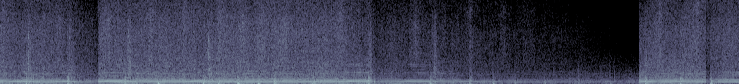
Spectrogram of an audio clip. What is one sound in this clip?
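A jet ski engine drones, its pitch rising and falling as it revs.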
